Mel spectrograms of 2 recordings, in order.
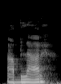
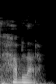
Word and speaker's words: hablar: And the H in Spanish, as you know, has no sound. So we say hablar, not hablar.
